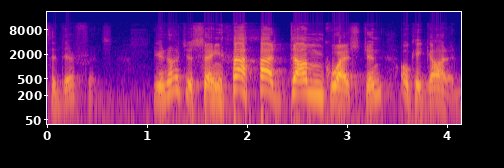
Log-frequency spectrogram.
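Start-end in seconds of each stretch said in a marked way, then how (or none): 1.9-3.4 loud, high, drawn-out taunt; mock jeering. Host imitating someone ridiculing a reporter's question, jeering. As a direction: jeer it with a put-on laugh.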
